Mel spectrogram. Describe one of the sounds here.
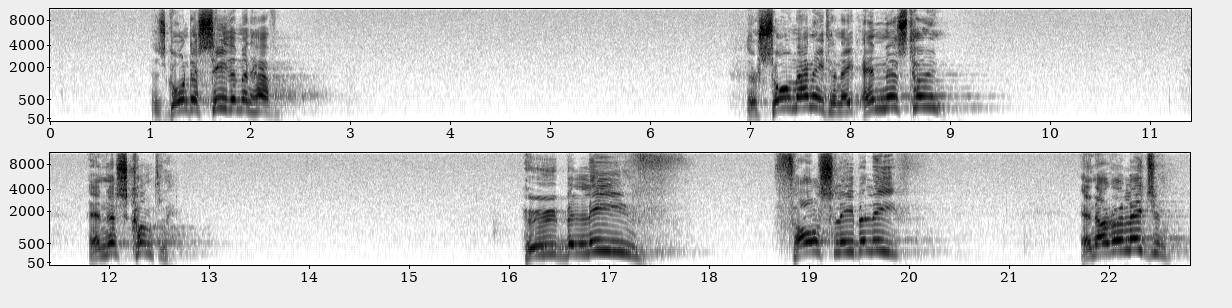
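A man preaches loudly with animation in short bursts, echoing in a large hall.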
